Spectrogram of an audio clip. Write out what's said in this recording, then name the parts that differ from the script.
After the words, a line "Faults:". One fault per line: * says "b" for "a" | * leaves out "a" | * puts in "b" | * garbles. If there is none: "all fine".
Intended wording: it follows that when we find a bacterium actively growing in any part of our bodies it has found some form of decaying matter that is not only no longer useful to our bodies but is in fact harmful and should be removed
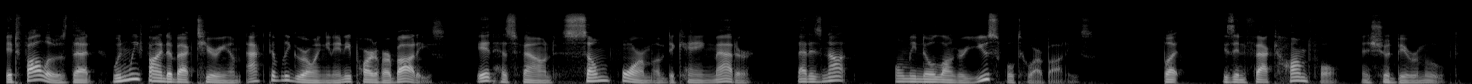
it follows that when we find a bacterium actively growing in any part of our bodies it has found some form of decaying matter that is not only no longer useful to our bodies but is in fact harmful and should be removed
Faults:
all fine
